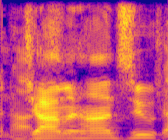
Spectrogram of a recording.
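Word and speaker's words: Djimon Hounsou: Dizmon Hansu? Is that how you say it? – Jaimin Hansu.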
